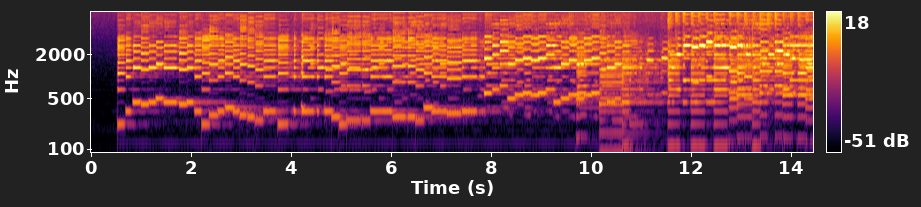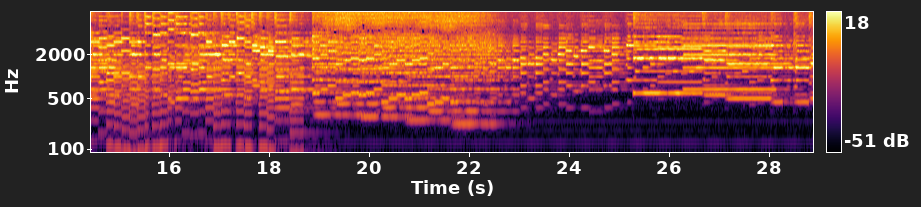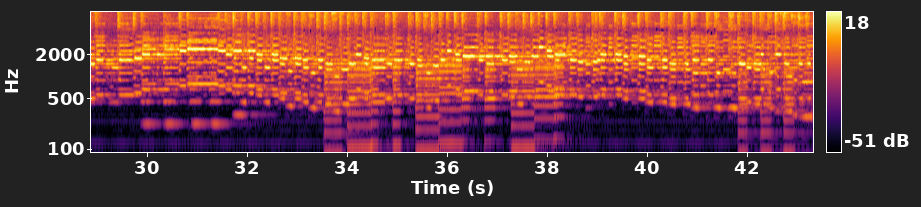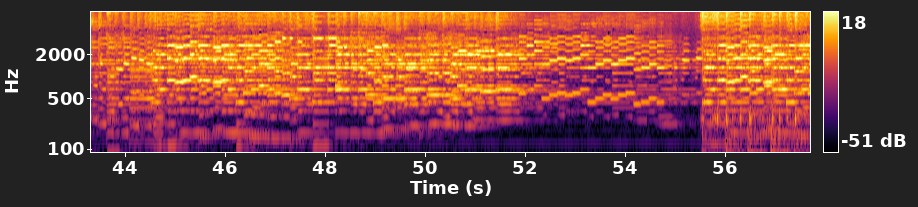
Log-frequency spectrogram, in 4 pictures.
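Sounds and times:
baroque music: 0.5 - 57.6.

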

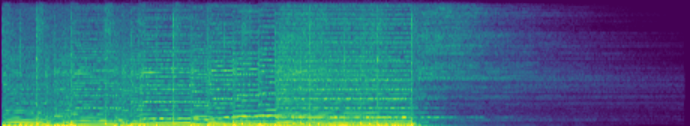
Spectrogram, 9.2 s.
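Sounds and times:
stage clear jingle: 0.8 - 6.4.

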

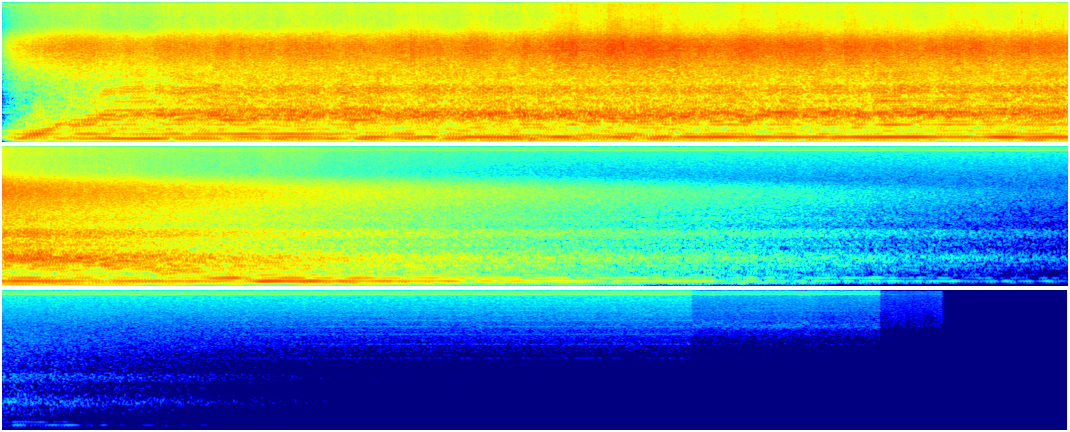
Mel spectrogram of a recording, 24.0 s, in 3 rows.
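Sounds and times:
overlay drone: 0.0 - 14.1.

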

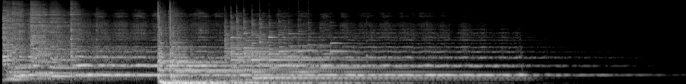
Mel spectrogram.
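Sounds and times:
fanfare: 0.1 - 4.6.

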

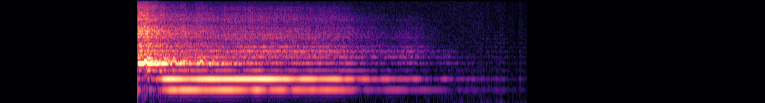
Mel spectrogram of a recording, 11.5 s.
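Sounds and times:
flute: 2.1 - 6.4.

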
